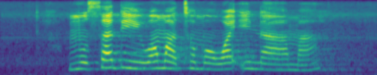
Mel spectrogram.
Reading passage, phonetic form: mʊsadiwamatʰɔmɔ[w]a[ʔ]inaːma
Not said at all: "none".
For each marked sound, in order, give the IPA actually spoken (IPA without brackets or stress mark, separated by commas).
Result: w, ʔ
